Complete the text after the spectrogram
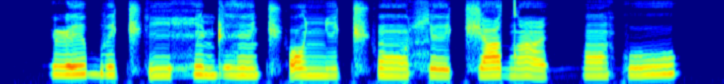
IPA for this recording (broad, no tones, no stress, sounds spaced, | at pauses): ɭ e b e t͡ʃʼ i h ĩ ɖʱ ẽ t͡ʃʼ ɔ ɲ i t͡ʃʼ õ ɬ e t͡ʃ ɛ dˤ ĩ | ɔ̃ k u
